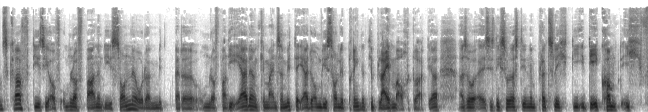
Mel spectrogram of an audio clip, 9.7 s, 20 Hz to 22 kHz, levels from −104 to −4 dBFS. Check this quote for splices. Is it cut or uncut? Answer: cut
